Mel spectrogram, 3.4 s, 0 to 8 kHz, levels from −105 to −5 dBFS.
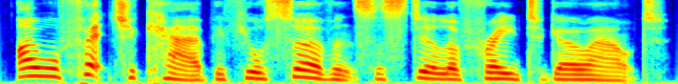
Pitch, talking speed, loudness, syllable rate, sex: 205 Hz, 250 wpm, -17 LUFS, 5.3 syllables/s, female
